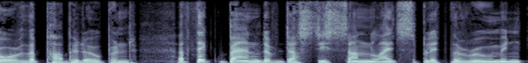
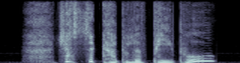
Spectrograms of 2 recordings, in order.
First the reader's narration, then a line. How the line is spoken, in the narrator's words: Hermione repeated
